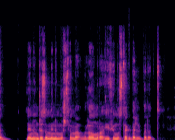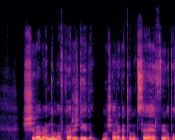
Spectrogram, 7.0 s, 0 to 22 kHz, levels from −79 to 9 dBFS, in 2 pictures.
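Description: No technical faults can be heard anywhere in this recording.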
